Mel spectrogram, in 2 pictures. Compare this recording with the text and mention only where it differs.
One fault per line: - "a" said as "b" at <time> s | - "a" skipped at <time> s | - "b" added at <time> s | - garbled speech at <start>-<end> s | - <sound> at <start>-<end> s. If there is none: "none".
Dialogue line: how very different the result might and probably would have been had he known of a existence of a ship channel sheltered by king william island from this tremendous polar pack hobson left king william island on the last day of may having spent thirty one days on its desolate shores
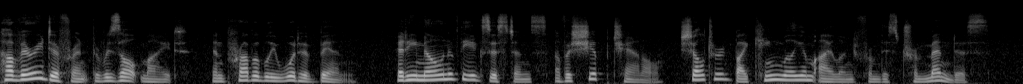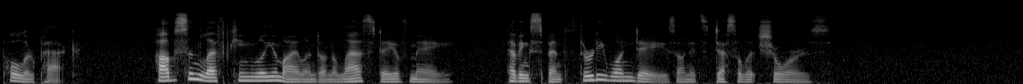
- "a" said as "the" at 4.6 s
